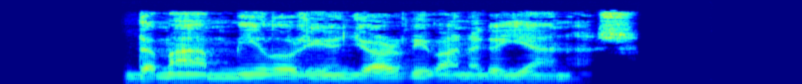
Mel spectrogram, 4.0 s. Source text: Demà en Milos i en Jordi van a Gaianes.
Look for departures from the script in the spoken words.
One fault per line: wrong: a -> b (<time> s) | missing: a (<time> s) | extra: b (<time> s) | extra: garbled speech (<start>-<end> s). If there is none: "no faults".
no faults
